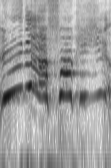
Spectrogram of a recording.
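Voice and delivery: high-pitched, loud retold outburst; went mad. Recalling blowing up at the producers, mad high yell. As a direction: act out losing it, yelling far above normal pitch. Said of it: "I just went mad".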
